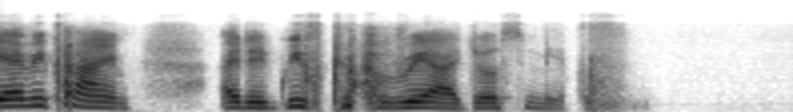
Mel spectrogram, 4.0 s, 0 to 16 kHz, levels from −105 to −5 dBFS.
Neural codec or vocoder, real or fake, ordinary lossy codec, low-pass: codec, 16 kHz, 1 kbps, X-Codec, WavLM features, trained on Multilingual LibriSpeech; fake; Opus, 32 kbps; 7.2 kHz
